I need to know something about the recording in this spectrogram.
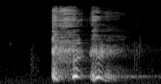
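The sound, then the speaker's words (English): A loud double cough, two harsh bursts in quick succession trailing into a brief raspy throat sound, with nothing else around it, from a speaker with a frog in the throat. “Excuse me while I cough.”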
